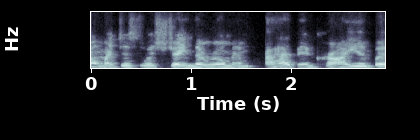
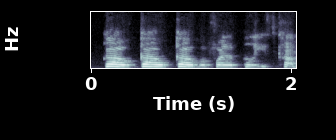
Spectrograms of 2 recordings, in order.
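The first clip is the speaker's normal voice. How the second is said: mock urgent yell, pitched higher; 5 semitones higher than usual. Retelling what the man hitting the speaker shouted, imitating urgent yelling. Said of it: "And he was like".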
